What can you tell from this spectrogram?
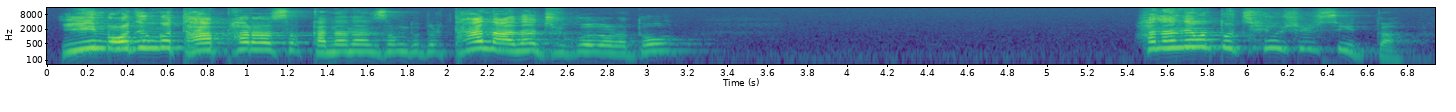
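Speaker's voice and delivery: sustained high-pitched pulpit fervour; impassioned preaching. Real, not acted. Pastor ready to sell everything for the poor, impassioned preaching.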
